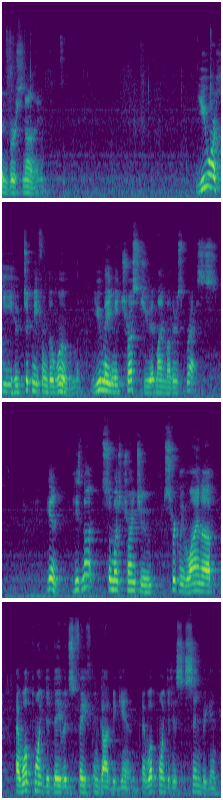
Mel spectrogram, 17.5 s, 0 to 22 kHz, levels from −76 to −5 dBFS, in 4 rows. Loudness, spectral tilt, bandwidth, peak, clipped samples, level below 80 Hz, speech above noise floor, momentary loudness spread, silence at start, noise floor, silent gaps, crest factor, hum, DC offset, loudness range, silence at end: -24 LUFS; -5.5 dB/octave; 15 kHz; -8 dBFS; under 0.1%; -54 dBFS; 26 dB; 13 LU; 0 s; -50 dBFS; none; 18 dB; none; under 0.1%; 5 LU; 0.05 s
